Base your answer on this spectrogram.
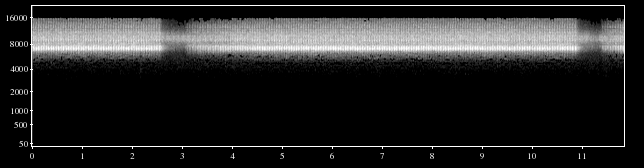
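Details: A continuous high, hissing insect chorus from grasshoppers, pulsed roughly four times a second, with two short dips where the sound fades briefly and then returns. No music.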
